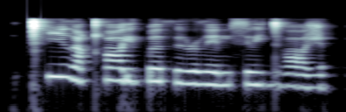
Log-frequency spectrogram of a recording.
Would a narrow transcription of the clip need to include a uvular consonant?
yes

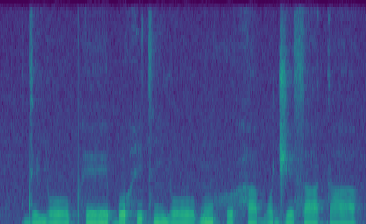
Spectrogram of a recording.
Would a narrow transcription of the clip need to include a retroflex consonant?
no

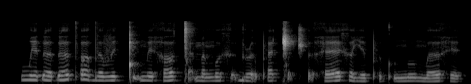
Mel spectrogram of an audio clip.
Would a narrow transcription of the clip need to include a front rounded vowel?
no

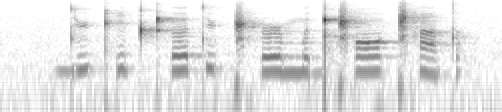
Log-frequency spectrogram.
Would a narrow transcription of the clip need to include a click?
yes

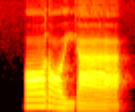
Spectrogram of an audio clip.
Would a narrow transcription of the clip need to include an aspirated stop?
no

